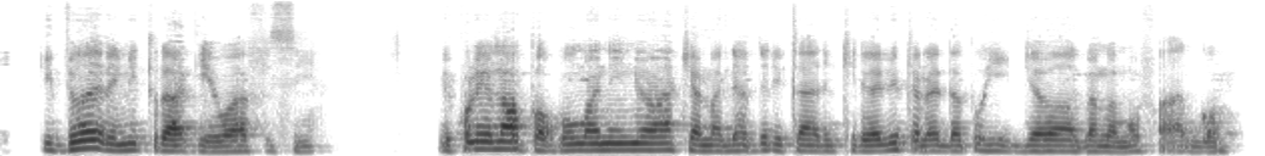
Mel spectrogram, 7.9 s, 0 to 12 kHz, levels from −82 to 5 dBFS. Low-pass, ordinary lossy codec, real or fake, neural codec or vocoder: none; none; fake; codec, 24 kHz, 0.9 kbps, WavTokenizer, medium music audio release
